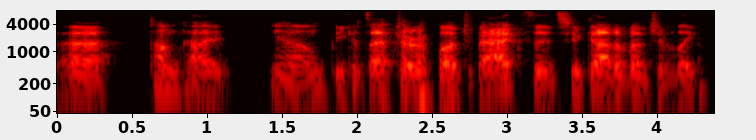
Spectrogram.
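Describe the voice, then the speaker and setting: A man's voice: on the low side, brisk. A man streaming a story game, reading the text aloud and commenting casually, often laughing and correcting himself. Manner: animated, laughing, swearing, self-correcting.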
